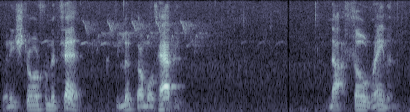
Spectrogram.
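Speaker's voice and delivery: ordinary delivery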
